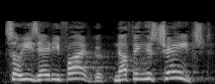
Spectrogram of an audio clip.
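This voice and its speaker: A man preaching a sermon as pastor, animated and playful, acting out the voices he quotes. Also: very high voice, moderate pace. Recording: dull sound in a large hall with long reverb.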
